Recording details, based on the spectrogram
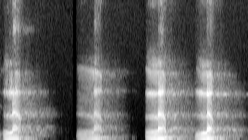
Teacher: ujung lidah bertemu gusi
